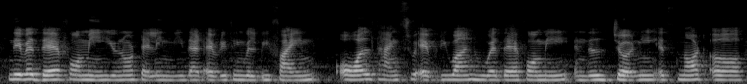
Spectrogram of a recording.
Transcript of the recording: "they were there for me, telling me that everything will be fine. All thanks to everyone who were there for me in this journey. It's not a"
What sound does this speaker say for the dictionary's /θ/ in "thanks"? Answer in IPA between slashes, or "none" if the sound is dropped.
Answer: /t/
